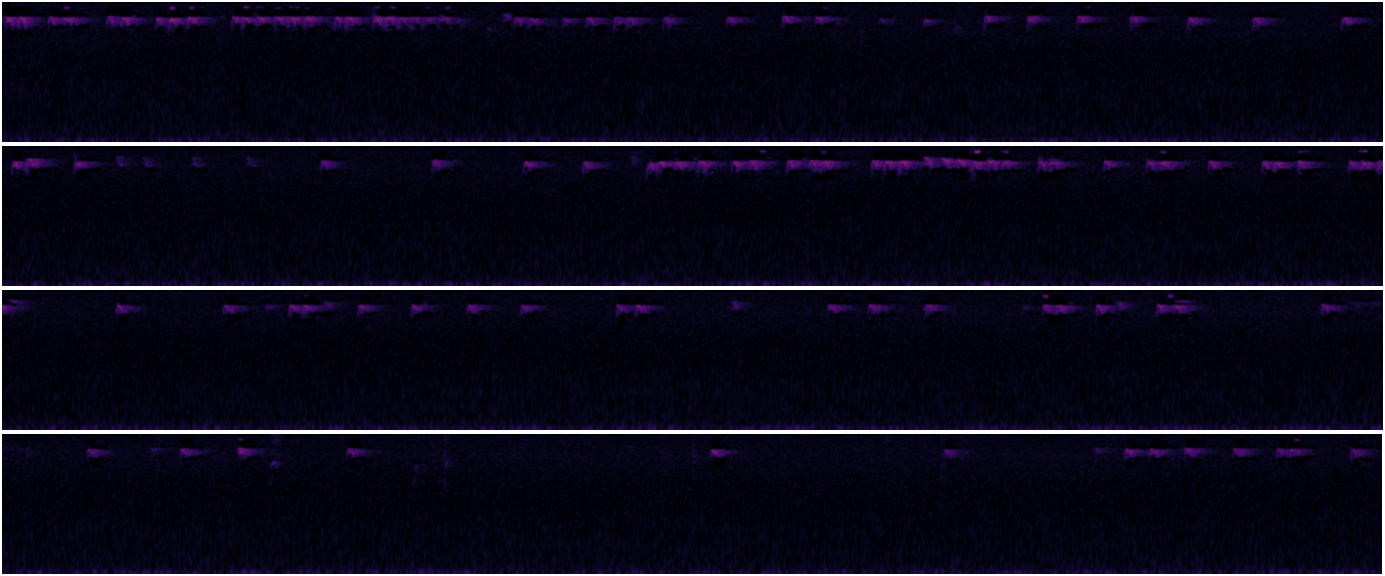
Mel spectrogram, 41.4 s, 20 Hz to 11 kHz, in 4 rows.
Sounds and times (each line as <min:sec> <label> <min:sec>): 0:00.0 Forest birds 0:41.4
0:00.0 light breeze 0:41.4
